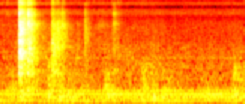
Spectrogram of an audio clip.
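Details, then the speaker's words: Samsung dryer after repair and reassembly: a quiet, steady drum hum with a few light clinks at first and no thumping. The previous bumping noise is gone. "It's so nice to just hear quiet once again cuz that bumping was driving me nuts, guys."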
